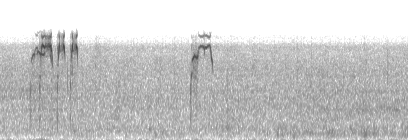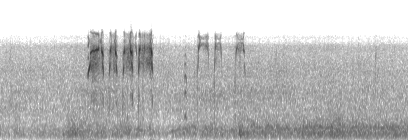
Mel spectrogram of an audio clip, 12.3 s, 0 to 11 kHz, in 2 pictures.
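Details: Male osprey feeding attempt with chicks at the nest in July 2012: brief chirp bursts early, then a dense volley of loud whistled notes and a few trailing chirps, with rising low rumble toward the end.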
